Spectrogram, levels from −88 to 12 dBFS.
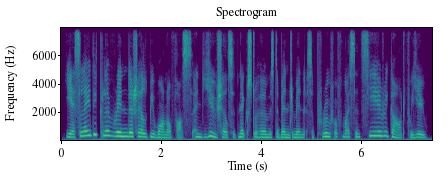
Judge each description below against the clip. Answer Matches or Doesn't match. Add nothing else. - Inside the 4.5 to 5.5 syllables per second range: Matches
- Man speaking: Doesn't match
